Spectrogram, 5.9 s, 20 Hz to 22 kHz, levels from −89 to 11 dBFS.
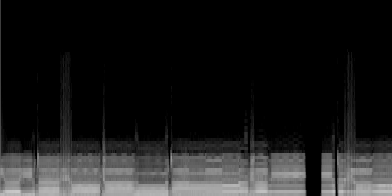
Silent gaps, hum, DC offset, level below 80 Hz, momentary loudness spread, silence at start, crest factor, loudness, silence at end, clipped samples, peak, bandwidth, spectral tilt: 4.59-4.79 s; none; 0.7%; -58 dBFS; 5 LU; 0 s; 16 dB; -20 LUFS; 0 s; under 0.1%; -4 dBFS; 6.2 kHz; -7.5 dB/octave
